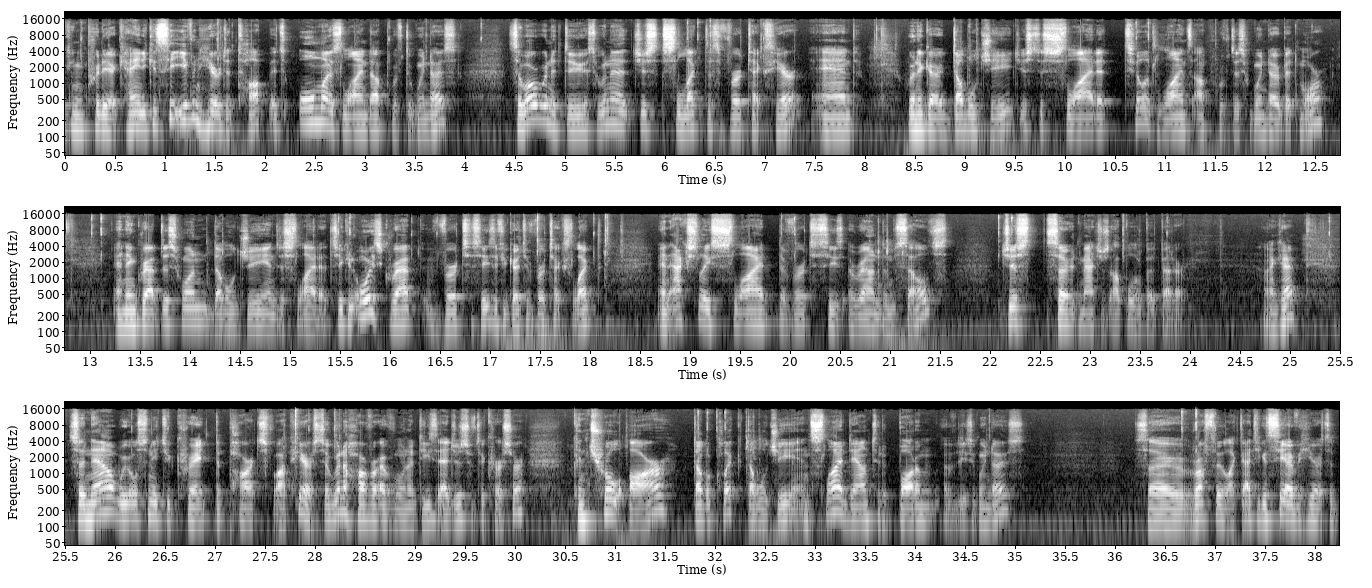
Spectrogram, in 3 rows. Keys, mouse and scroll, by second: 0.2 scroll up 2, 0.6 middle click, 1.2-3.2 shift+scroll up 3, 1.3 shift+middle click, 3.2 middle click, 4.2 scroll down 2, 4.8-6.2 scroll up 1, 6.2 click, 6.6 shift+middle click, 7.0 scroll up 1, 8.9 g, 13.0 click, 14.2 g, 16.2 middle click, 17.6 shift+middle click, 19.9 click, 20.8 g, 23.2 scroll down 4, 23.8 middle click, 25.2 middle click, 26.1 middle click, 26.6-27.9 scroll up 3, 28.0 shift+middle click, 30.8 ctrl+r, 32.3 g, 37.0 middle click, 37.4-38.2 scroll up 2.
